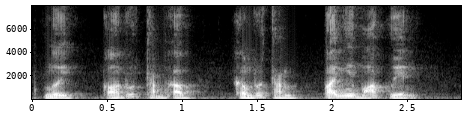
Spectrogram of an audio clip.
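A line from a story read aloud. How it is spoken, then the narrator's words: Loud angry elder's shout. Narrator (Vietnamese): Trưởng lão Bình Phán giận dữ quát lớn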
